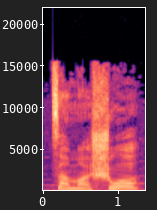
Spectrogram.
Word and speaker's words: 怎么说: All right, and the last phrase is 怎么说? 怎么说? All right, remember 怎么, that 怎 goes low, and 说 is first tone, flat and high.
